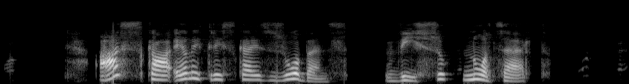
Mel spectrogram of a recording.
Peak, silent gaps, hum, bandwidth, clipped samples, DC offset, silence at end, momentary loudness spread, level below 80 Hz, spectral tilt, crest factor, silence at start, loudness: -2 dBFS; 3.54-3.60 s, 3.71-3.85 s; none; 8 kHz; under 0.1%; under 0.1%; 1.05 s; 12 LU; -64 dBFS; -6 dB/octave; 20 dB; 1 s; -19 LUFS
